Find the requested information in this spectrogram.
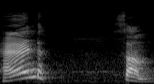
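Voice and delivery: "हैंडसम" stretched slowly into two beats; split into syllables. Shown as a demonstration. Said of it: "दो syllable हैं।".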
